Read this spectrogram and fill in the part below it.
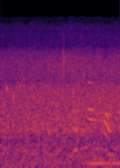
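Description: Stream water in Africa used for washing clothes, a steady rushing babble with light splashes, fairly close, with a faint tone and some background noise.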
